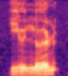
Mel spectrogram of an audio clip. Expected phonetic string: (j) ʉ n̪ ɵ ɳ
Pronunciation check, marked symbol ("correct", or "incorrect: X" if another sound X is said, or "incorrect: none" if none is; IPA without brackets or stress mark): correct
